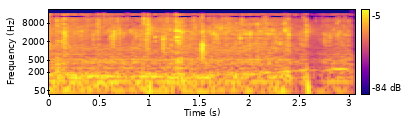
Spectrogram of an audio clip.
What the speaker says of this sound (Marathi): काजू टाकले, ते पण आपल्याला मस्त भाजून घ्यायचे आहेत आपल्याला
